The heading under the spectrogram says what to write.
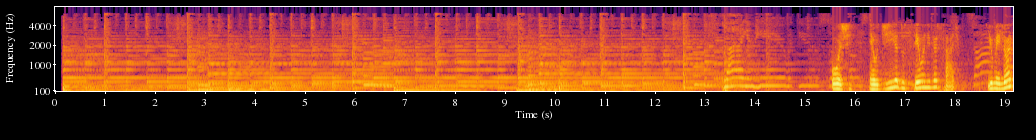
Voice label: MADRINHA PADRINHO F, Telemensagens, Aniversários, Fem; Aniv Familiar

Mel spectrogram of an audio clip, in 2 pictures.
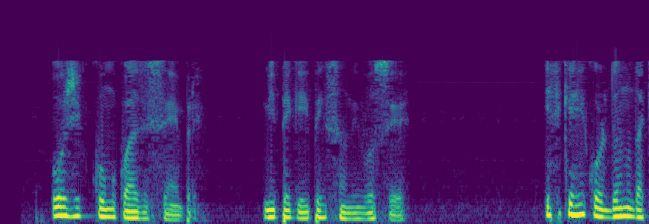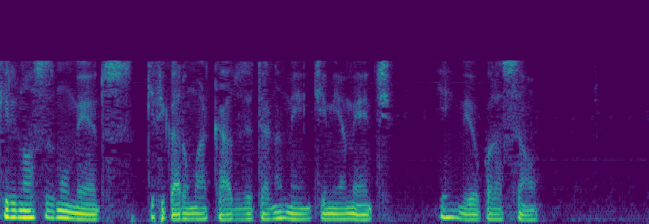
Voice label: Romantica Masculino

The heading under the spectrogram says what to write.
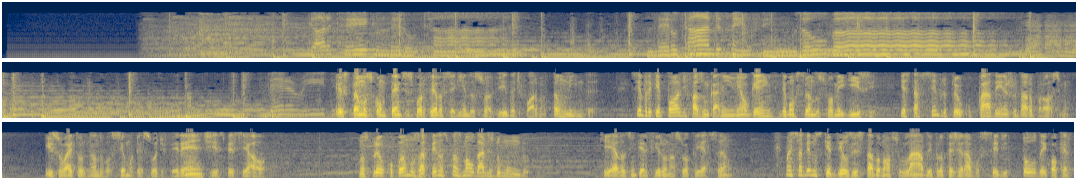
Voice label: Aniversário Neta Masculino, Telemensagens; Aniversários; Aniv Familiar

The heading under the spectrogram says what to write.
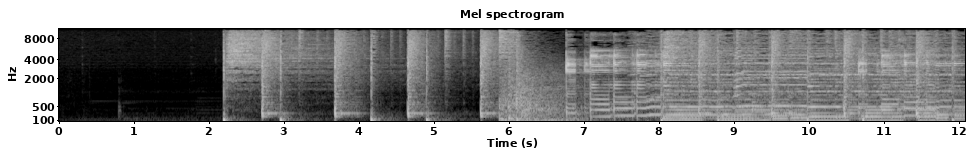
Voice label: ANIV NAMORO FEM

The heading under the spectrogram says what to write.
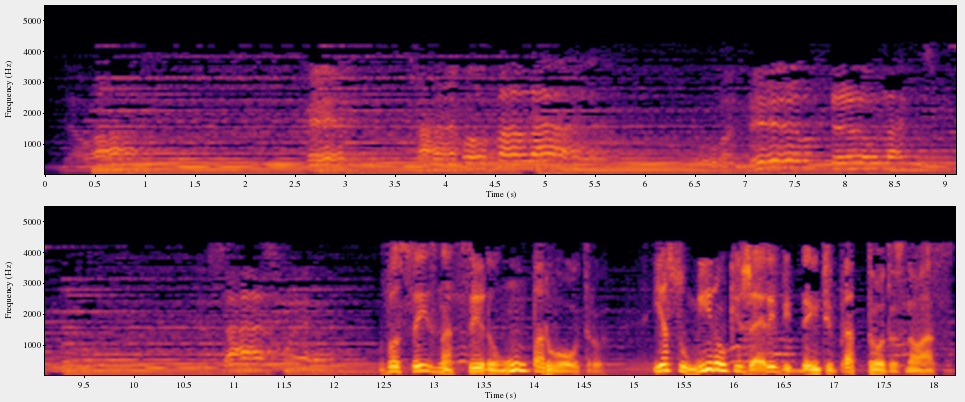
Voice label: PARABÉNS PELO NOIVADO M; Telemensagens 2017; Aniversários; Aniversário de Amigos

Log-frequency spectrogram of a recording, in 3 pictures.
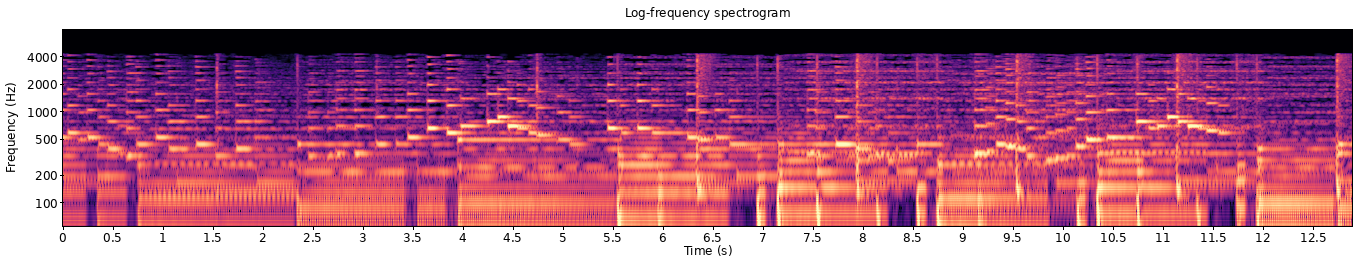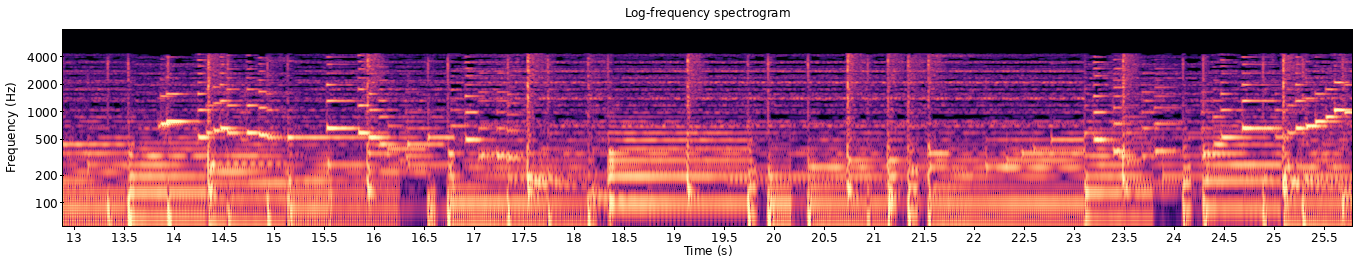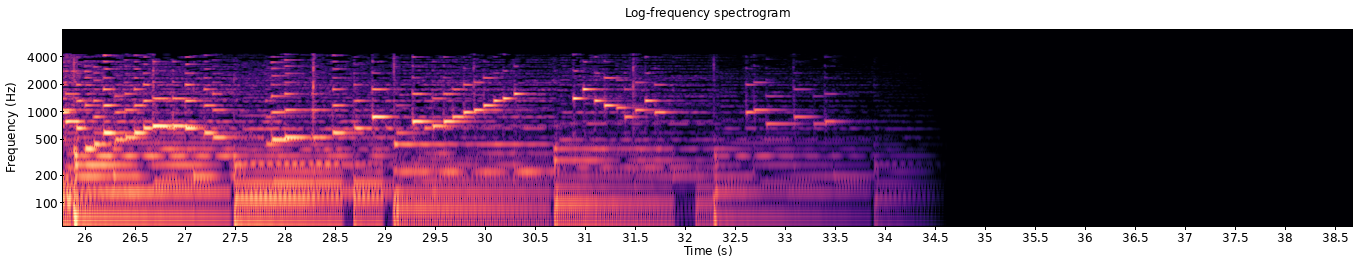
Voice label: Aniversário ChefA Masculino, Telemensagens; Empresarial; Telemensagens 2017

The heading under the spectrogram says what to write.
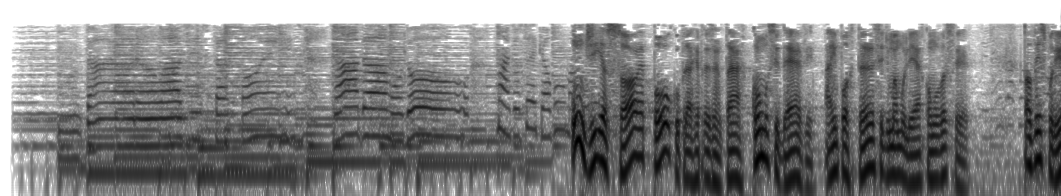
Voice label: MÃE FAMILIAR M, Dia das Mães, Masc; Telemensagens 2017

